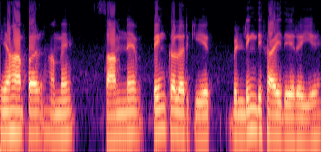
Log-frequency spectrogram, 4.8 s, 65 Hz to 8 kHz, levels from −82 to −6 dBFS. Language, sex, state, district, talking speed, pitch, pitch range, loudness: Hindi, male, Chhattisgarh, Bilaspur, 160 wpm, 115 Hz, 105-120 Hz, -15 LUFS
